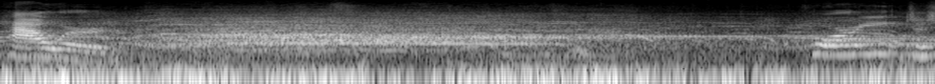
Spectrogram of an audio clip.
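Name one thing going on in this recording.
A crowd cheers and applauds outdoors.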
